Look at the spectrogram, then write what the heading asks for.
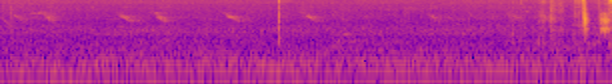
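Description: A bird calling a series of short falling chirps, one or two a second, over a steady low rumble. A few sharp clicks come near the end.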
